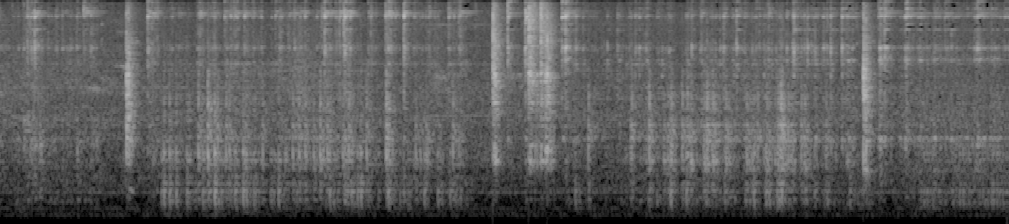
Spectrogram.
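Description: Allen key turning in the bolt sockets of an aluminium truss corner cube: a run of light metal clicks, ticks and rattles, with a few sharper clinks about a second in, around five seconds and near the end.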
